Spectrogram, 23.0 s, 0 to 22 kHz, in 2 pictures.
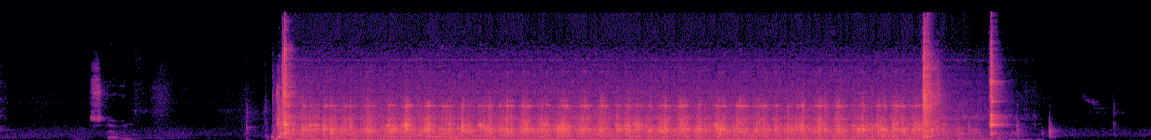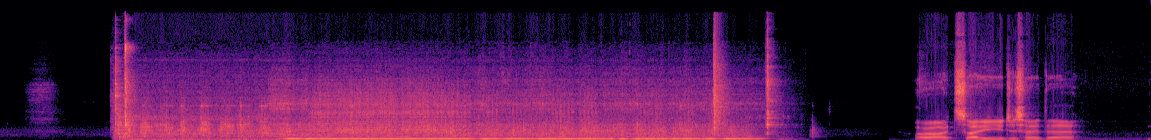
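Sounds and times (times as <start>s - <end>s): metal lathe cutting steel: 2.8s - 10.3s, 12.7s - 19.6s
lathe motor hum: 2.8s - 10.4s, 12.6s - 19.6s
lathe switch click: 18.6s - 19.5s.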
